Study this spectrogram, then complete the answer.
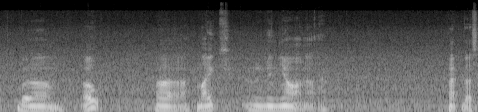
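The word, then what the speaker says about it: Mignola: you got it but um oh uh mike mignana that's how i was taught to pronounce his name uh mike um he's freaking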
